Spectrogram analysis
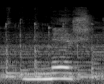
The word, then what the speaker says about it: México: En algunos nombres de lugares como México se pronuncia México.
